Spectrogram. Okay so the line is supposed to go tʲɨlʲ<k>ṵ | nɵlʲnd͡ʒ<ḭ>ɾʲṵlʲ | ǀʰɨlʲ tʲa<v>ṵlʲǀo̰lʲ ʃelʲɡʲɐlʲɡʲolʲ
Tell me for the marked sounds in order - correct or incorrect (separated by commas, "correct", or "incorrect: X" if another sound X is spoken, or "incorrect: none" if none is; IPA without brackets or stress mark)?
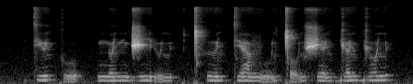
correct, incorrect: i, correct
